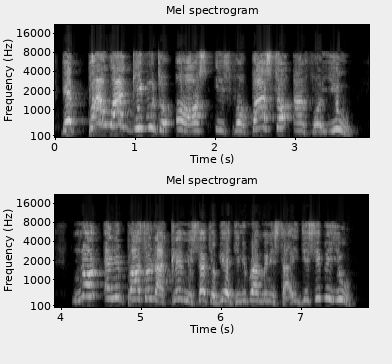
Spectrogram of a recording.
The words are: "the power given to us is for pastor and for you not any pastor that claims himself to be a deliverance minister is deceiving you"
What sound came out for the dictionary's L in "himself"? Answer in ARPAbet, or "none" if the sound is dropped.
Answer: none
